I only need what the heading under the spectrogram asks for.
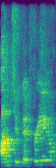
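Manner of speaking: ordinary delivery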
